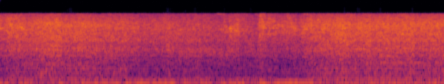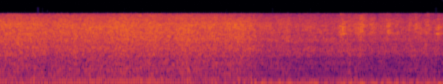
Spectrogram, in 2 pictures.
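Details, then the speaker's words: Car engine cold-starting after a frayed TAD wire shorted, possibly damaging the ECU: it runs unevenly and surges, won't idle steadily without throttle work, and occasionally backfires; it runs better after about a minute. "interesting thing is if I just hold it in one position, it may not want to idle, so I have to play with it. But if I get it to a position where it does idle, or where it does run, it creeps up. But if I try to let it down a little bit, it will try to die."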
